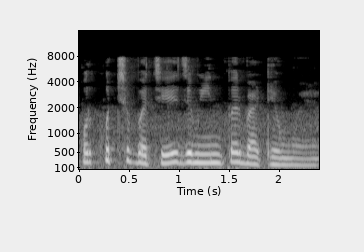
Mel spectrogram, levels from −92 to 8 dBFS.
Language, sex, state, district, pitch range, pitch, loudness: Hindi, female, Punjab, Pathankot, 190-240 Hz, 225 Hz, -16 LUFS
